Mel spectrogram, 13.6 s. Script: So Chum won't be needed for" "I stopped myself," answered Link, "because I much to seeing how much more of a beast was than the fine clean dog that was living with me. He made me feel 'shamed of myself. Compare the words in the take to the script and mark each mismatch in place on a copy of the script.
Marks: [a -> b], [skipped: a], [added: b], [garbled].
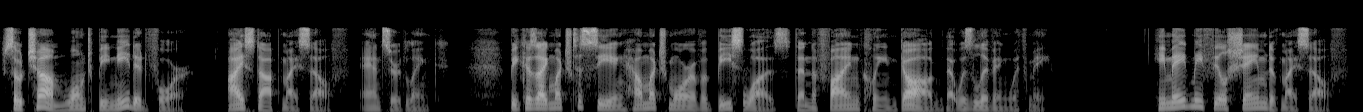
So Chum won't be needed for" "I stopped myself," answered Link, "because I much to seeing how much more of a beast was than the fine clean dog that was living with me. He made me feel 'shamed of myself.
